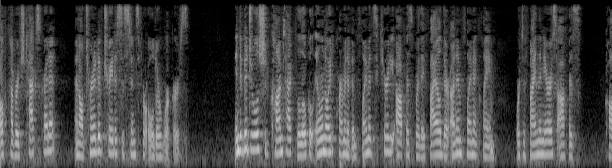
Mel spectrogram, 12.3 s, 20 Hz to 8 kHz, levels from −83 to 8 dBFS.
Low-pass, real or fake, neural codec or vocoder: 7.2 kHz; real; none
